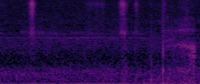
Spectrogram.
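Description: Quiet pause with a few faint, short scratches and taps of a stylus on a pen tablet as the slide is marked up.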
